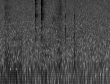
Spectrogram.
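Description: Near silence: room tone with two faint clicks close together about two-thirds of a second in, and a fainter one shortly after.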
